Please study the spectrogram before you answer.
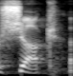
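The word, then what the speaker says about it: Shough: Tyler Shuck, it's a weird pronunciation for how the name is spelled, but Tyler Shuck at quarterback, the Oregon transfer, I believe is going to get it done for Joey McGuire and that offense.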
